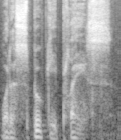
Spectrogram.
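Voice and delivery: usual speaking voice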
